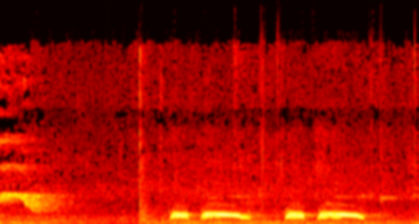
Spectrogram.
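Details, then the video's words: Javan spotted dove cooing: a short low coo followed by a longer drawn coo that slides downward, given twice within about two seconds, with a faint high whistle at the start and quiet background. "Suara Burung Derkuku Jawa"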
